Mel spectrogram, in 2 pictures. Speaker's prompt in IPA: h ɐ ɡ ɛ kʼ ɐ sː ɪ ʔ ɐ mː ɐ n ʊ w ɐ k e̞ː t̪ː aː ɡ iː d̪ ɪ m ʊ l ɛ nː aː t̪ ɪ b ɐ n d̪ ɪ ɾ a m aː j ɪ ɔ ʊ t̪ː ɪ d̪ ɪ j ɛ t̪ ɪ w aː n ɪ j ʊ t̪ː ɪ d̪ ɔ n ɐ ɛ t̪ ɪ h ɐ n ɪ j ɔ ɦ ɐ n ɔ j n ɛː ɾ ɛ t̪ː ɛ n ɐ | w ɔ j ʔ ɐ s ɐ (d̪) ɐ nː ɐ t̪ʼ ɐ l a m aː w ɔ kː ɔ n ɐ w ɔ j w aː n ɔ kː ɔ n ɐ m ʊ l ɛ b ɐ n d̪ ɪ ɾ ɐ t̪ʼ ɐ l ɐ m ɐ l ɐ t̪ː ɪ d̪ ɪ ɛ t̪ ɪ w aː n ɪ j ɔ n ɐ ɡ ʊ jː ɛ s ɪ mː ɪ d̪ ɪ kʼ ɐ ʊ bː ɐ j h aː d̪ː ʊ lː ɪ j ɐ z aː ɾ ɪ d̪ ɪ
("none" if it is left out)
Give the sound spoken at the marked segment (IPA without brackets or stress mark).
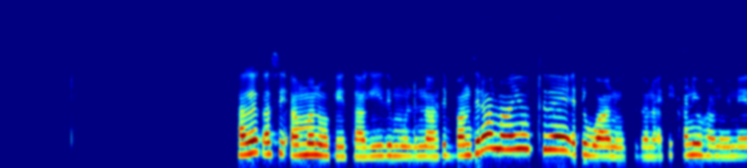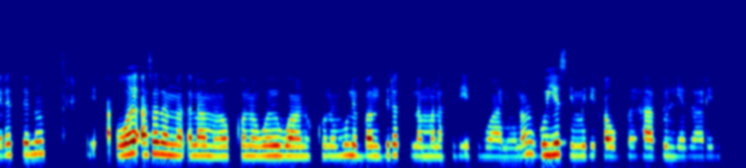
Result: d̪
